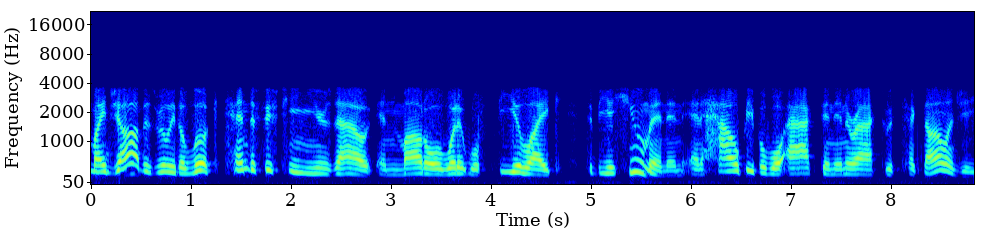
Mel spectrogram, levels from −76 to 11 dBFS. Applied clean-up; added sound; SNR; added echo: none; none; none; none.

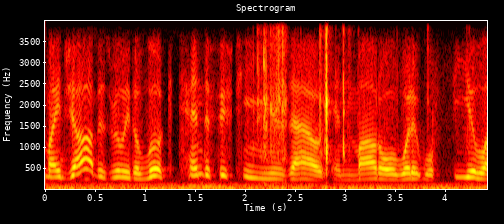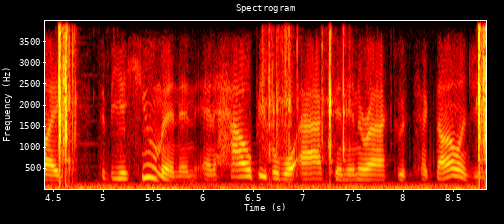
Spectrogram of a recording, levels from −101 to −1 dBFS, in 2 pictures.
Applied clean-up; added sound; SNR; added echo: none; Camera; -1 dB; none.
